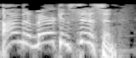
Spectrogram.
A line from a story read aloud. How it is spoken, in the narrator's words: She had been yelling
